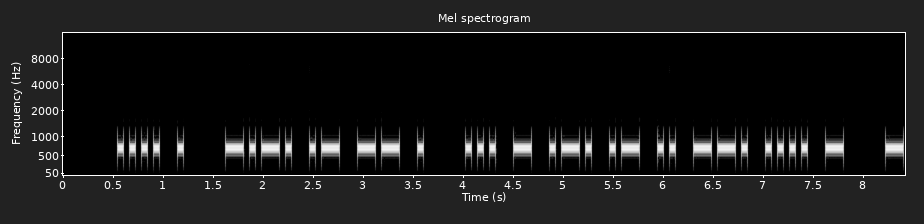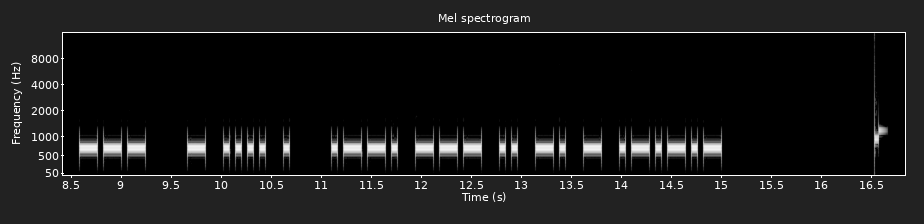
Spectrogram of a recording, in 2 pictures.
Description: Morse code, heard as a keyed tone, about 20 wpm, 700 Hz. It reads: HE CAME STRAIGHT TO THE POINT.
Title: Sentences from Top 1000 Words - Review Part 6 - 20wpm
